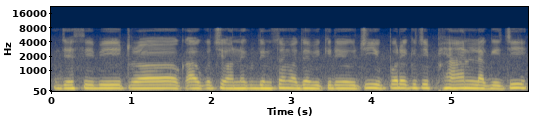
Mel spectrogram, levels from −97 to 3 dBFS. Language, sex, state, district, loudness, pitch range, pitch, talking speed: Odia, female, Odisha, Malkangiri, -12 LUFS, 155-170 Hz, 160 Hz, 120 wpm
